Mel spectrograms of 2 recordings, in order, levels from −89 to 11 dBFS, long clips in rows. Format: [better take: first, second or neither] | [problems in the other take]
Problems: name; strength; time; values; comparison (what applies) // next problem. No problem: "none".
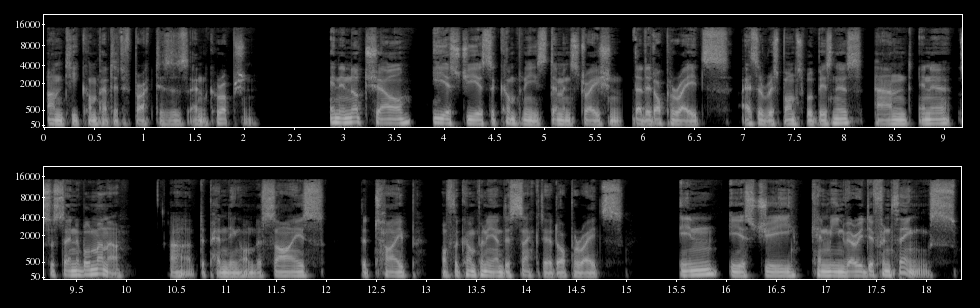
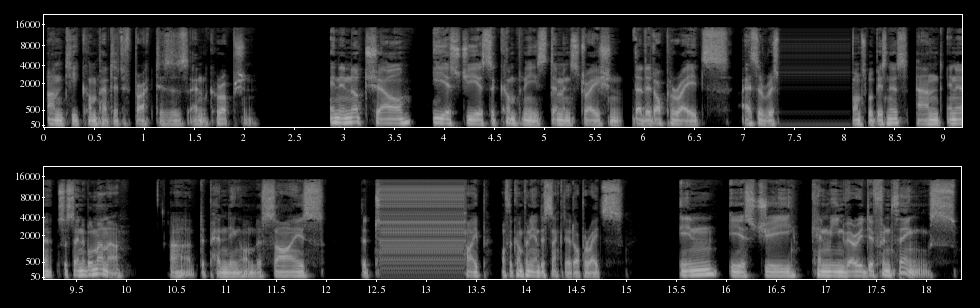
first | audio freezing; at 7.5 s for 0.5 s and at 13 s for 1 s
